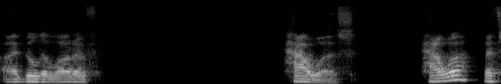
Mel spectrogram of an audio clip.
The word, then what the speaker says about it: Howa: Uh, I build a lot of howas. Howa, that's how you pronounced it.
